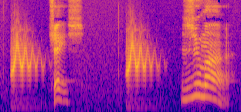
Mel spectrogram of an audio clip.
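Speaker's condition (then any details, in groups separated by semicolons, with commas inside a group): No condition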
